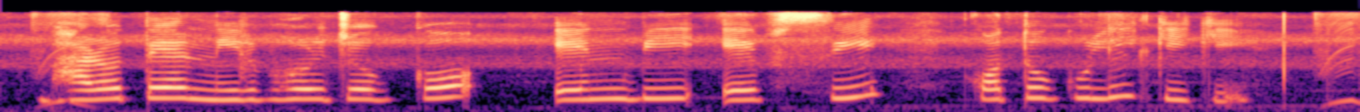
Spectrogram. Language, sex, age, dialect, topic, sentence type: Bengali, female, 18-24, Rajbangshi, banking, question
